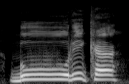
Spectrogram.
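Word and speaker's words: بُورِكَ: So this word will be pronounced correctly, burika, with the prolongation on the first letter because of the waw madda, the waw sakin, before which is a dhamma.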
